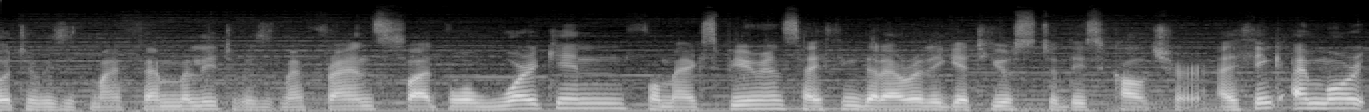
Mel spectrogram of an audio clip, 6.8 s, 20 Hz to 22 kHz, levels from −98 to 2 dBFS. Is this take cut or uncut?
cut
